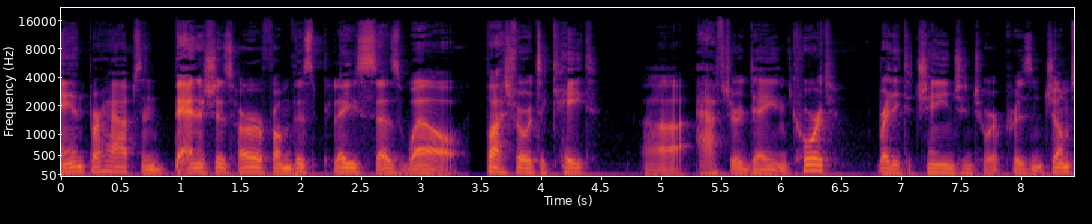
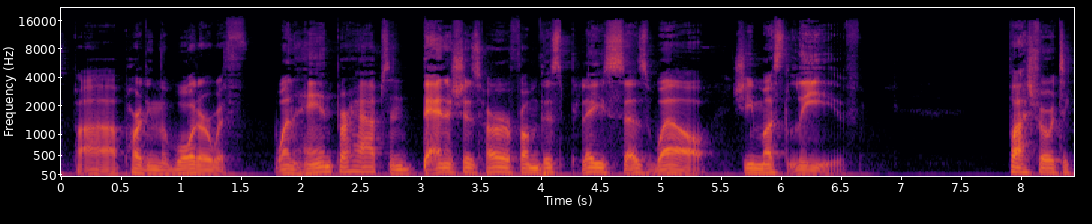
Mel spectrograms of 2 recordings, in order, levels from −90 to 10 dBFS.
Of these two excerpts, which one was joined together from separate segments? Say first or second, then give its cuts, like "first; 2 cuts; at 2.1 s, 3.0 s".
first; 1 cut; at 3.4 s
